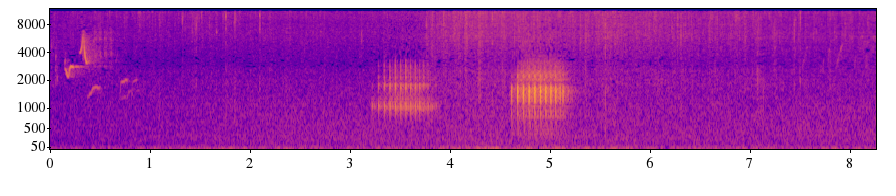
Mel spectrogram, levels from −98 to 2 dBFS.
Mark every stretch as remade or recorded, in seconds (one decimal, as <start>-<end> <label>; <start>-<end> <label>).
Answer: 0.0-4.3 recorded; 4.3-5.1 remade; 5.1-7.1 recorded; 7.1-8.3 remade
